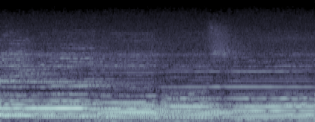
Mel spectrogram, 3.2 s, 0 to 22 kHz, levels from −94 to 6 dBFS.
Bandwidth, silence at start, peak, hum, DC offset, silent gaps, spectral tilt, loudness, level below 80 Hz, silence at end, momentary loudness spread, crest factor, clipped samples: 11 kHz; 0 s; -10 dBFS; none; under 0.1%; none; -7.5 dB/octave; -22 LUFS; -44 dBFS; 0 s; 7 LU; 12 dB; under 0.1%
